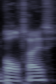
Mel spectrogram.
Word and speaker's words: Boltice: Road Commissioner, and Steve, how do you say that name? Is that Boltice? I would say Boltice, yeah. Boltice, who's the president of Macataw Area Coordinating Council.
